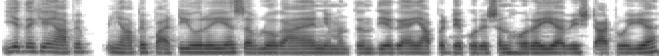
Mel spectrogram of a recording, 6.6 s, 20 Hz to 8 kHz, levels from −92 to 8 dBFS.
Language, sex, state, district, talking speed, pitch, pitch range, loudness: Hindi, male, Bihar, Jamui, 255 wpm, 155 Hz, 150-160 Hz, -21 LUFS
